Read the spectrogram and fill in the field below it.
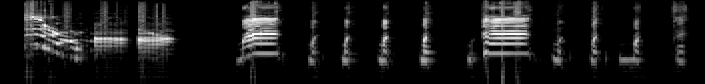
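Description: A chicken clucks in a quick, uneven series of short calls, with two louder, drawn-out squawks among them. Clear, with no voices.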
